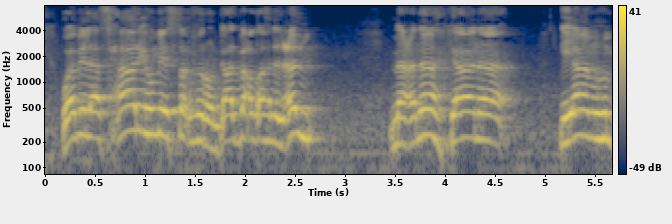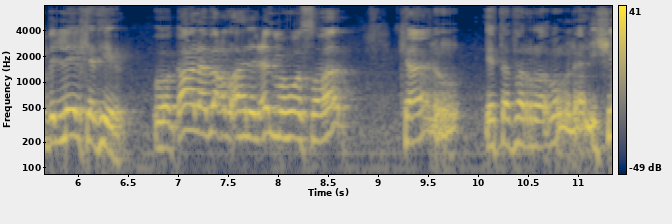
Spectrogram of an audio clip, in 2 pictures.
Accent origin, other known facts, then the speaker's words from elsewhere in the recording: Yemen; وكل هذه الأسماء موجودة عندنا في اليمن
